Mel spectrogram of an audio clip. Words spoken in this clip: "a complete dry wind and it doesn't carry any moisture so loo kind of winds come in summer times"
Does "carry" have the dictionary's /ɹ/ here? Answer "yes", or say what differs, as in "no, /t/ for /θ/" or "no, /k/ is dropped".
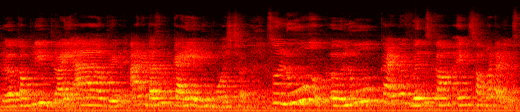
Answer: no, /ɹ/ is dropped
